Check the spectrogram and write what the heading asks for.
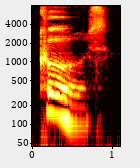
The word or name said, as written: koos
